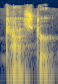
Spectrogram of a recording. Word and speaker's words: cast her: vote cast her vote but the H is silent because her is not a stressed word in this sentence so you hear Cas her cter she's about to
